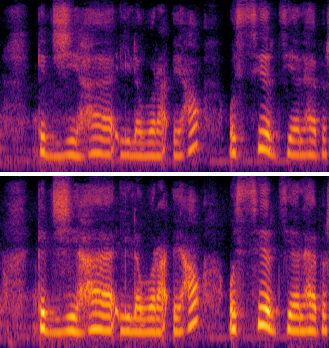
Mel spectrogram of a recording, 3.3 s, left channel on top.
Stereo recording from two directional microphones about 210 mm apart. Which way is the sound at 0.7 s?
20° right (ahead or behind).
